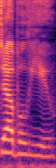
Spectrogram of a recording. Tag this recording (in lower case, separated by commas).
woman speaking, human voice, speech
